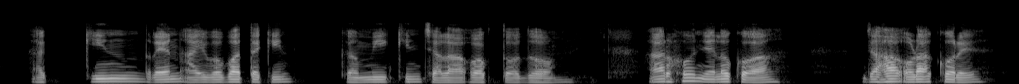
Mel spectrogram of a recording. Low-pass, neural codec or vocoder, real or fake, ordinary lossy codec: 7.2 kHz; none; real; none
